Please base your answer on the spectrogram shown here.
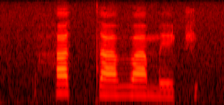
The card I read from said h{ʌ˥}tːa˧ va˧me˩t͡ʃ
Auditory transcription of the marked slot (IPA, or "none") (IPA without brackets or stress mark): a˥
